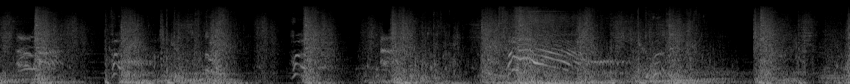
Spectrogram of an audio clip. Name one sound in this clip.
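Game spell effects whoosh and crash in a quick fight.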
